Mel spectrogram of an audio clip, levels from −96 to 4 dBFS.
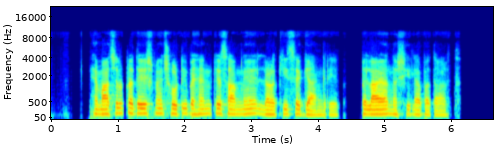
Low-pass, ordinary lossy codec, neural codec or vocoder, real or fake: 9.9 kHz; Opus, 32 kbps; vocoder, 48 kHz, 128 mel bands, Vocos; fake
